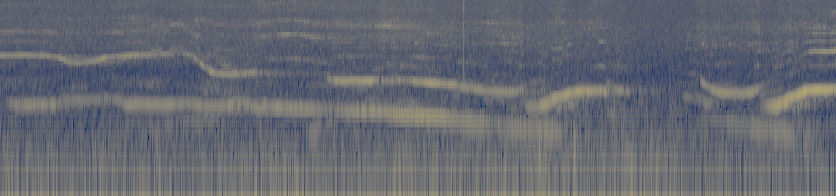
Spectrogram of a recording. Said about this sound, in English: Like humpback whales, bowheads sing long, complex songs, but a recent study found that while humpbacks tend to repeat their songs in a fixed structure, bowheads change them up. They improvise.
